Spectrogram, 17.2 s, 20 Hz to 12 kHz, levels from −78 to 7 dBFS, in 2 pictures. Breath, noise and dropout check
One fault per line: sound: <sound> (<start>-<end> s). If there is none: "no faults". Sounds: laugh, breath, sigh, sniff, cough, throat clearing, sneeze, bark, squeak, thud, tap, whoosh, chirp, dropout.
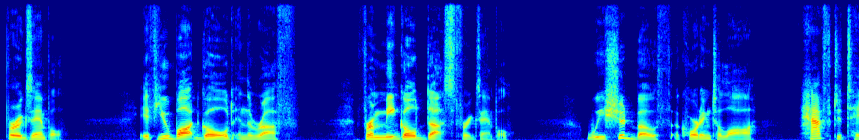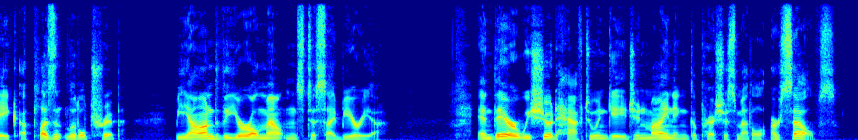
no faults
